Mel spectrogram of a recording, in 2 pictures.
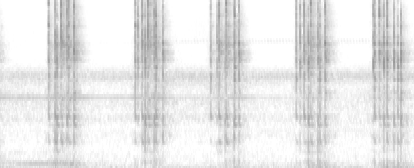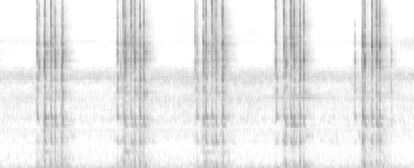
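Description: Fingernails tap fast on a large, flat, solid bamboo cutting board shaped like Michigan. Ten short bursts of quick, crisp, bright clicking come at a steady pace, with quiet gaps between them. Each tap is dry and dies away instantly, with almost no low end.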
